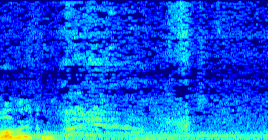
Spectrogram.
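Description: A man's voice through a microphone and loudspeaker saying one short word with a rising-then-falling pitch, followed by a quiet pause in which a faint steady hum carries on.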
